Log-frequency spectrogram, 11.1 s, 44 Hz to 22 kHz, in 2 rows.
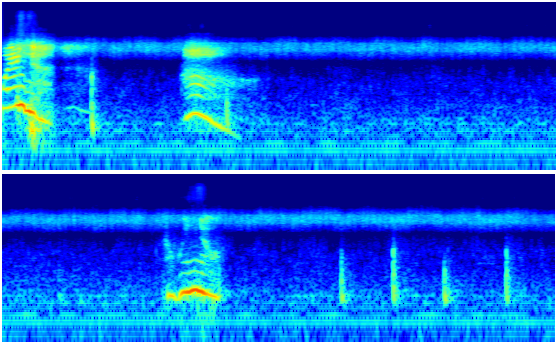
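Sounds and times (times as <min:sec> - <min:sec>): crickets chirring: 0:00.0 - 0:11.0
woman sighing: 0:01.8 - 0:02.6.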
